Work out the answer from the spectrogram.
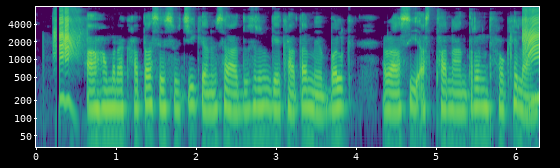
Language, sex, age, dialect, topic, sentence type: Bhojpuri, male, 18-24, Southern / Standard, banking, question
